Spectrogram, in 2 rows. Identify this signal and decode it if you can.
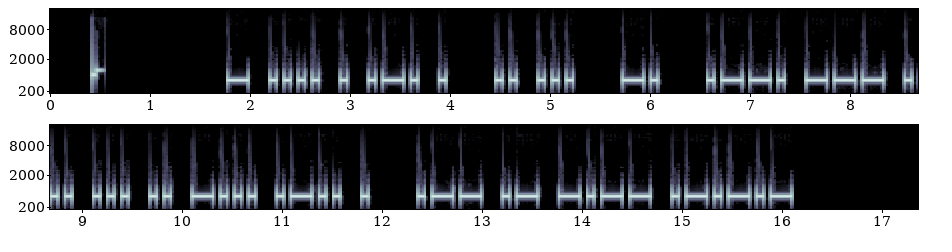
Morse code, heard as a keyed tone, about 17 wpm, 700 Hz. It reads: THERE IS N POSSIBLE WAY.
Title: Sentences from Top 500 Words and Abbreviations 17wpm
